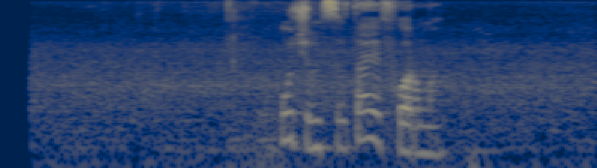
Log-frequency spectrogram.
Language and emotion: Russian, neutral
